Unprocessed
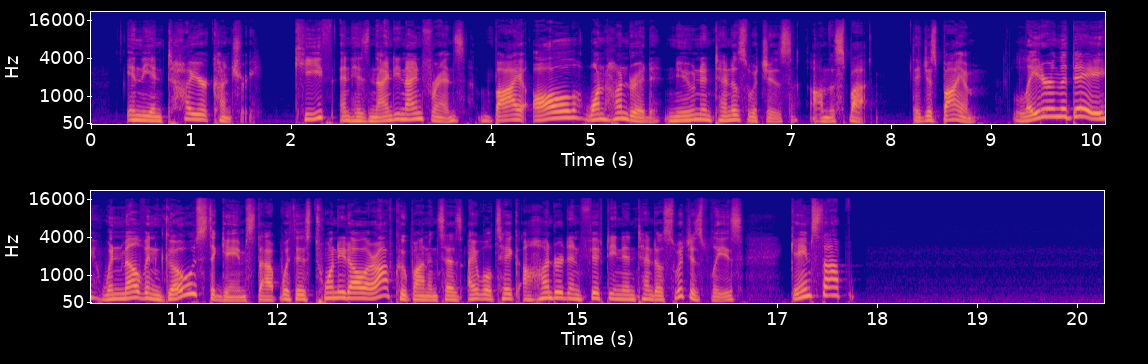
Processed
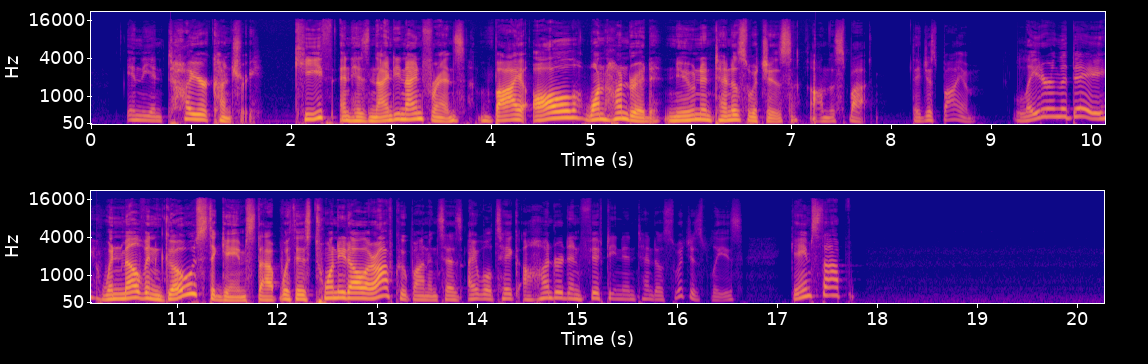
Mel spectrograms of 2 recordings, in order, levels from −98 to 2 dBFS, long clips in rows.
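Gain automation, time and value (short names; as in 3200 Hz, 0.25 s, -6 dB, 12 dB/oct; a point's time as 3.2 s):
-5.5 dB
from 0.79 s +7 dB
from 7.24 s -3.5 dB
from 8.41 s -12.5 dB
from 9.26 s -4.5 dB
from 10.19 s +5.5 dB
from 13.15 s -4 dB
from 15.33 s -15 dB
from 17.17 s -3 dB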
